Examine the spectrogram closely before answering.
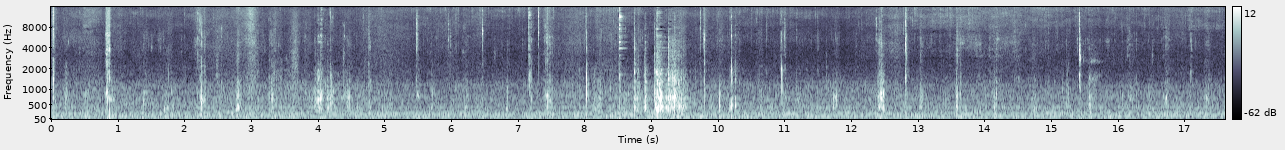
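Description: Close-miked eating: a man biting into a raw green chili pepper and chewing, with many small crunches and clicks of utensils on a dish over a steady low hum. One louder, longer noisy burst comes about nine seconds in.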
